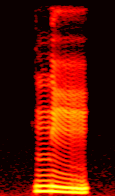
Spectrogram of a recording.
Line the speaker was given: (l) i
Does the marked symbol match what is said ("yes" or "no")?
no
